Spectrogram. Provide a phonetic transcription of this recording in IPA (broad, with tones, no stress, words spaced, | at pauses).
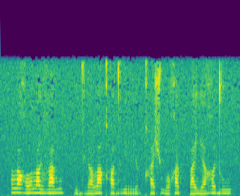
lˠɨ˥ʁu˨˥lˠi˦˨ va˥vu˥pːi˨dʱe˨ lˠe˦˨qʰo˨dʱi˦˨ry˨˥ɡ qʰi˨˥ʃ vu˨χɛ˥pːa˨˥ʎɛ˨˥ ʁɨ˥du˥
